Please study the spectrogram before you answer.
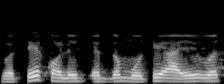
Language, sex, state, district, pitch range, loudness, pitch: Marathi, male, Maharashtra, Dhule, 140-150 Hz, -15 LUFS, 150 Hz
